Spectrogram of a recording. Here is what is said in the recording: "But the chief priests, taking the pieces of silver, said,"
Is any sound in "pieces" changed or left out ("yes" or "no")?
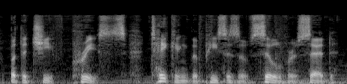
no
